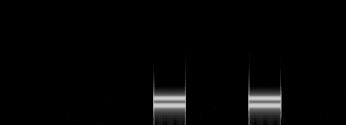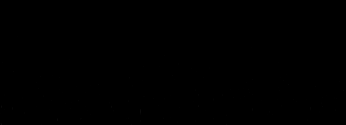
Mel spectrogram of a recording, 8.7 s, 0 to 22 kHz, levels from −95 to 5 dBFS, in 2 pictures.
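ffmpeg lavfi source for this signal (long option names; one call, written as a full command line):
ffmpeg -f lavfi -i "aevalsrc='0.178*(sin(2*PI*516*t)+sin(2*PI*783*t))*clip(min(mod(t,1.19),0.4-mod(t,1.19))/0.005,0,1)':duration=1.95:sample_rate=44100" out.wav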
